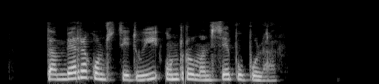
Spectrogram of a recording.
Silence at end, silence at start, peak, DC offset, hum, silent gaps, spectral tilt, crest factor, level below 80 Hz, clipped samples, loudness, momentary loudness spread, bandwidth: 1.05 s; 0.5 s; -2 dBFS; under 0.1%; none; none; -5.5 dB/octave; 16 dB; -60 dBFS; under 0.1%; -18 LUFS; 10 LU; 8 kHz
